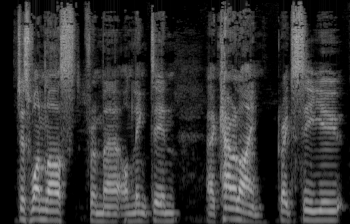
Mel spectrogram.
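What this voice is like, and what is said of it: Hoarse, fading voice from a cold. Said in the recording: “I'm losing my voice ... It's just a cold”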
